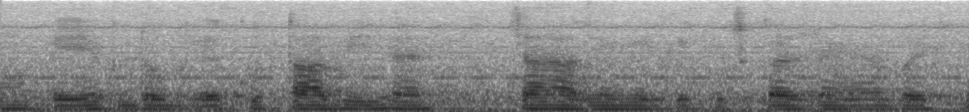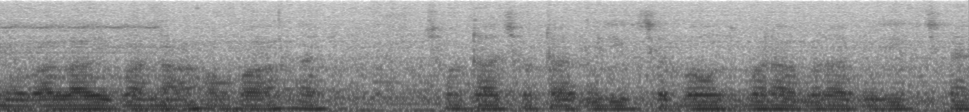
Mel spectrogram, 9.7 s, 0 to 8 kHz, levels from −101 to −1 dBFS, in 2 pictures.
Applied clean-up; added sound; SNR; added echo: none; Engine; 8 dB; reverberation time 0.7 s.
